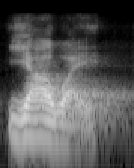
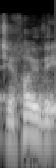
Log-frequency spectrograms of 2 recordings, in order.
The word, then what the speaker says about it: Yahweh: But if you look at the Old Testament Hebrew, the name of God is as close as we can put it in English, Yahweh. Although some versions of the Bible translate it as Jehovah, but we believe there is significant evidence to suggest that Jehovah is not the correct pronunciation.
